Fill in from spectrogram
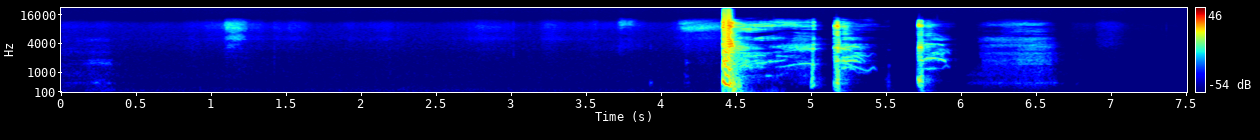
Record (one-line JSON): {"cough_length": "7.5 s", "cough_amplitude": 32768, "cough_signal_mean_std_ratio": 0.14, "survey_phase": "beta (2021-08-13 to 2022-03-07)", "age": "45-64", "gender": "Female", "wearing_mask": "No", "symptom_cough_any": true, "symptom_runny_or_blocked_nose": true, "symptom_shortness_of_breath": true, "symptom_fatigue": true, "symptom_fever_high_temperature": true, "symptom_headache": true, "symptom_onset": "3 days", "smoker_status": "Never smoked", "respiratory_condition_asthma": false, "respiratory_condition_other": false, "recruitment_source": "Test and Trace", "submission_delay": "2 days", "covid_test_result": "Positive", "covid_test_method": "RT-qPCR", "covid_ct_value": 23.4, "covid_ct_gene": "N gene"}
